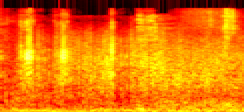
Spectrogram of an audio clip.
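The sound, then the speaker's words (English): A rapid series of heavy bomb explosions booming over a continuous deep rumble, loud and chaotic, with several sharper bangs bursting out every few tenths of a second and no voices. “Bangs. Bombs.”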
